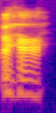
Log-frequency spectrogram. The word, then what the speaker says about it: Aja: I think we were saying his name wrong. I saw someone else pronounce it this week. I think it's David Aja. – Oh, because the Spanish J? – Something like that, yeah.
